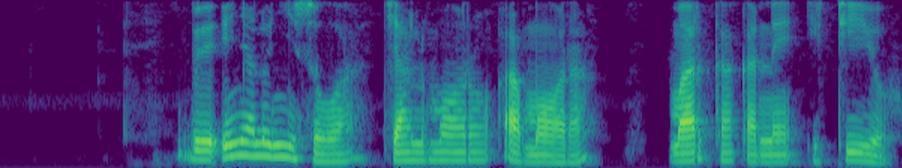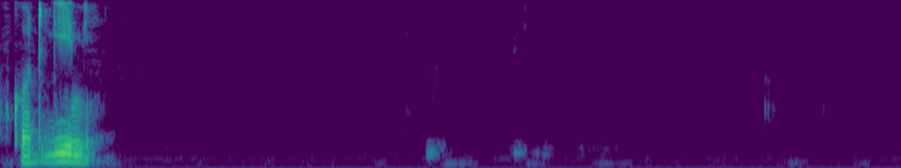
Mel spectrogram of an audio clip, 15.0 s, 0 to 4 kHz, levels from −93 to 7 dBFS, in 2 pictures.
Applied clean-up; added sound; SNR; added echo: none; none; none; none.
